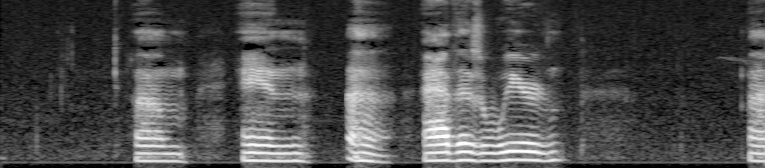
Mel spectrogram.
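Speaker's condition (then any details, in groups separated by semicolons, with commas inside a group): ALS, bulbar onset; constant slurred speech, hard to communicate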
